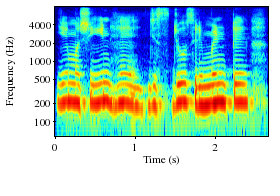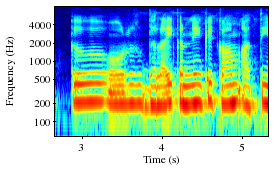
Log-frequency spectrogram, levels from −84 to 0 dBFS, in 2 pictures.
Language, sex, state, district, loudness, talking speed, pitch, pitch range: Hindi, female, Uttar Pradesh, Lalitpur, -15 LUFS, 155 wpm, 205 Hz, 195-210 Hz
